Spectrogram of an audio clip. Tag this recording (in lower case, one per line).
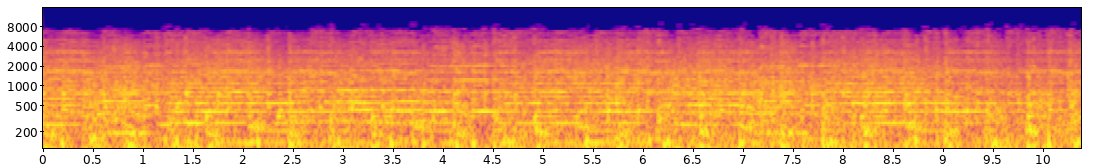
music
background music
